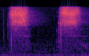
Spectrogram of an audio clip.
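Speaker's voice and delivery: "Tss, tss" as a hissed, voiceless ts; whispered ts sound. Shown as a demonstration. Teacher demonstrating the zeta sound to students, voiceless. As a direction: hiss "Tss" with no voice. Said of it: "It's a T S sound".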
